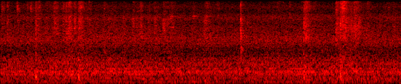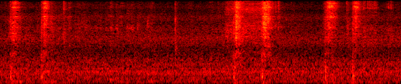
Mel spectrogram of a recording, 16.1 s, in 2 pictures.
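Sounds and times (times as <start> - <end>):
freight wagons rumbling: 0.0 - 16.0.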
